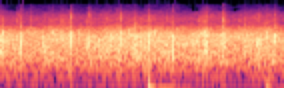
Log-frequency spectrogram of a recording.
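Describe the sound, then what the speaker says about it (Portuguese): A church congregation claps together in steady applause during a sermon, a dense, continuous patter of many hands without any voices on top. "Aplauda o Senhor."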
